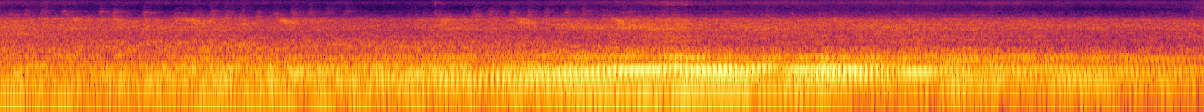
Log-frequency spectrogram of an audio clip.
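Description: A motor vehicle passing close by, its low rumble swelling to a peak about halfway through and then fading. Faint chirps of Eurasian tree sparrows over it.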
